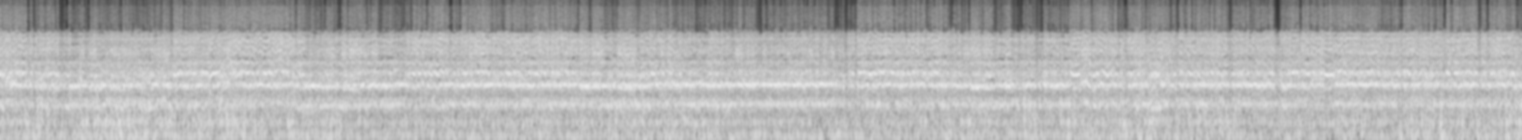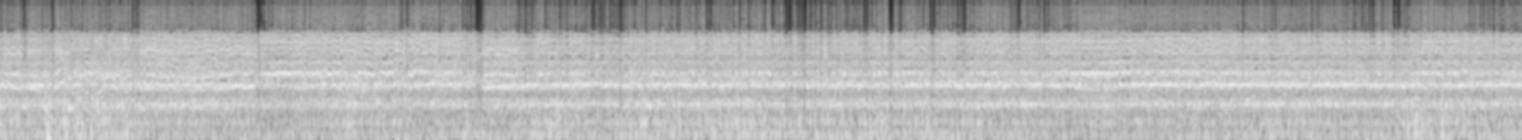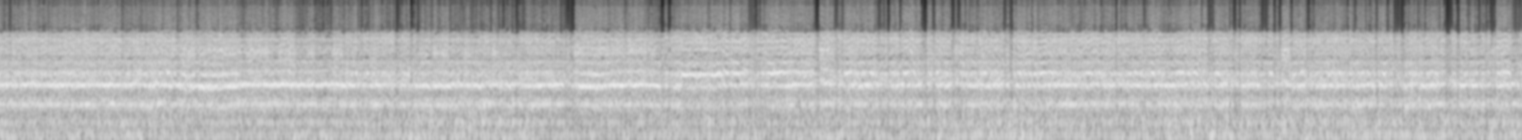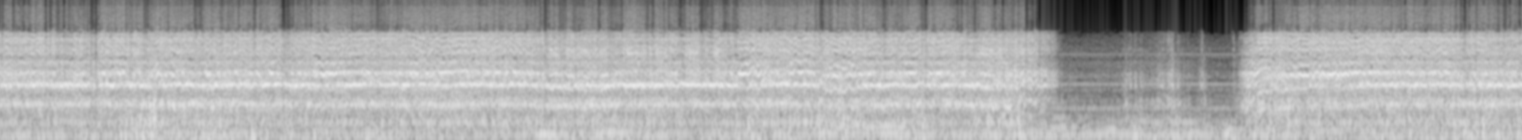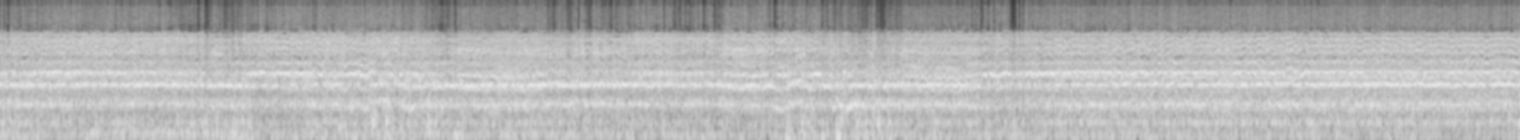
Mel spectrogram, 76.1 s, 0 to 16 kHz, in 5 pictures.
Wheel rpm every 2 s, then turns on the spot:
220, 220, 230, 230, 230, 230, 230, 230, 210, 220, 230, 240, 230, 230, 230, 230, 230, 230, 230, 230, 230, 230, 230, 230, 230, 220, 230, 210, 30, 170, 230, 230, 210, 230, 220, 210, 210, 210.
56-58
